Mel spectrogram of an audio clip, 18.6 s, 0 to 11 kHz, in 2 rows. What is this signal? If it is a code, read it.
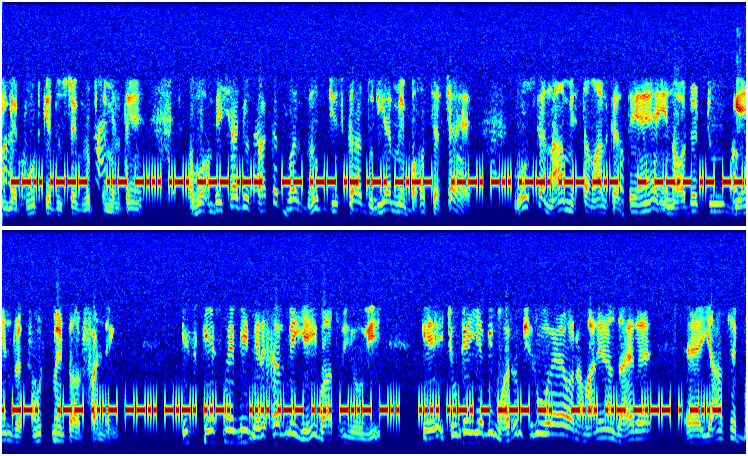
Morse code, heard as a keyed tone, machine-sent, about 34 wpm, 660 Hz. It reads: … UBROW MWARY PDPWK TQAGG WVZCF HWHXD HFTON BUYEX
